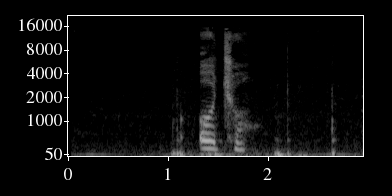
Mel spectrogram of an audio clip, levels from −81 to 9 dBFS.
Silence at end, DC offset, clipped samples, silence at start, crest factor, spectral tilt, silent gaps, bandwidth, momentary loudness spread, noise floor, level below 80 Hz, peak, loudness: 0.3 s; under 0.1%; under 0.1%; 0.2 s; 20 dB; -4 dB/octave; none; 16.5 kHz; 19 LU; -61 dBFS; -42 dBFS; -14 dBFS; -31 LUFS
